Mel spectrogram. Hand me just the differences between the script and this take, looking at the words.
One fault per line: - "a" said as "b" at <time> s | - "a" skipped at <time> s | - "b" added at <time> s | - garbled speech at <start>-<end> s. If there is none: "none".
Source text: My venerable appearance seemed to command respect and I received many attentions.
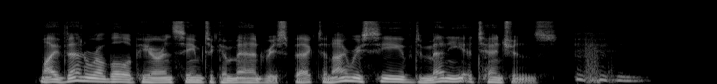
none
